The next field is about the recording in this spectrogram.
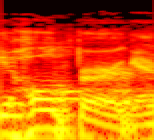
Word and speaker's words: Houltberg: Susie Holtberg.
